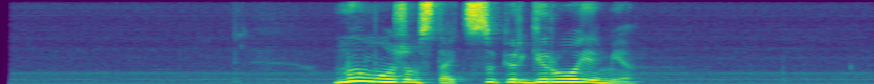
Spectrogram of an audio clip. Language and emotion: Russian, positive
